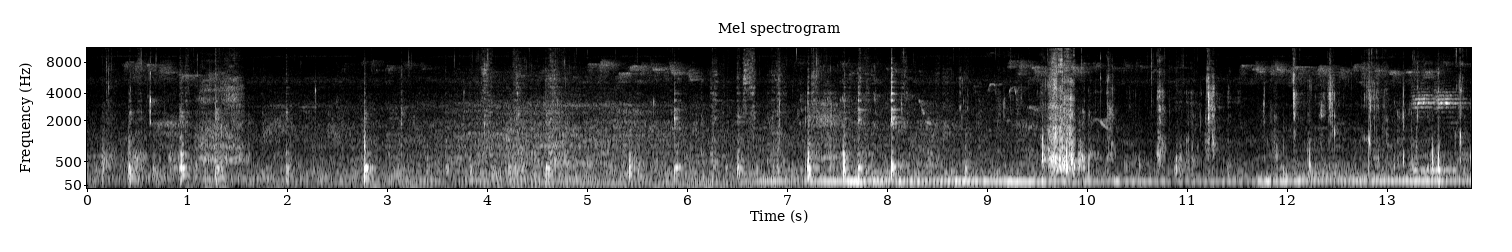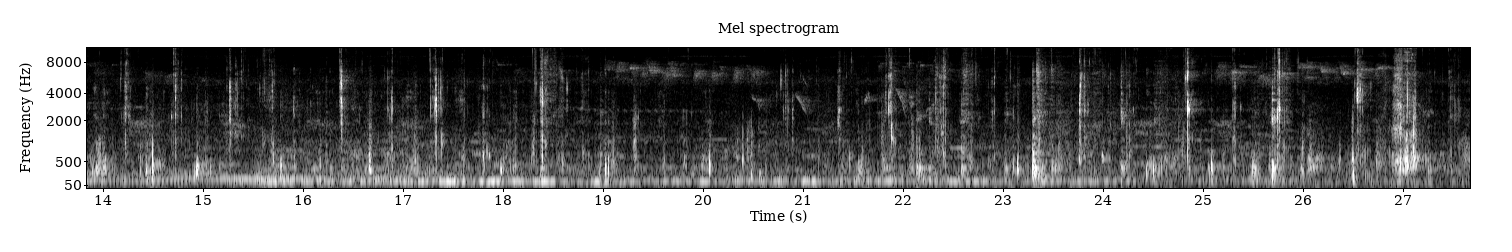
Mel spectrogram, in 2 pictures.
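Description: Close-miked eating: wet chewing and lip smacks as mouthfuls of rice and pork are eaten, with fingers mixing rice on a steel plate. Many short sharp clicks and smacks throughout, over a low steady hum in the middle stretch.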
